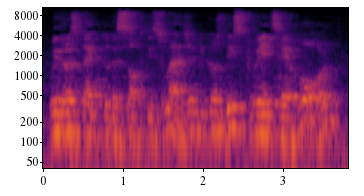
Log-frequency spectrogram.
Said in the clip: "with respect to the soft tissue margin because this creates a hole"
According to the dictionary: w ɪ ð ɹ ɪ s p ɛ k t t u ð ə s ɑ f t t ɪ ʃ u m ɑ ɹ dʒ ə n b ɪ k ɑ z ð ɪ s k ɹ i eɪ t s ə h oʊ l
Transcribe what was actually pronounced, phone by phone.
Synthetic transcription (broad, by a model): w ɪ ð ɹ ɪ s p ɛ k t t u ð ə s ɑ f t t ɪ s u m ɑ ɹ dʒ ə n b ɪ k ɑ z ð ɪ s k ɹ i eɪ t s ə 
